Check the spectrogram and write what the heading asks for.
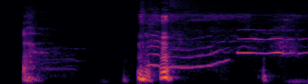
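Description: A man laughing: a short breathy burst of laughter, then after a brief pause a drawn-out voiced laugh that rises in pitch.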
